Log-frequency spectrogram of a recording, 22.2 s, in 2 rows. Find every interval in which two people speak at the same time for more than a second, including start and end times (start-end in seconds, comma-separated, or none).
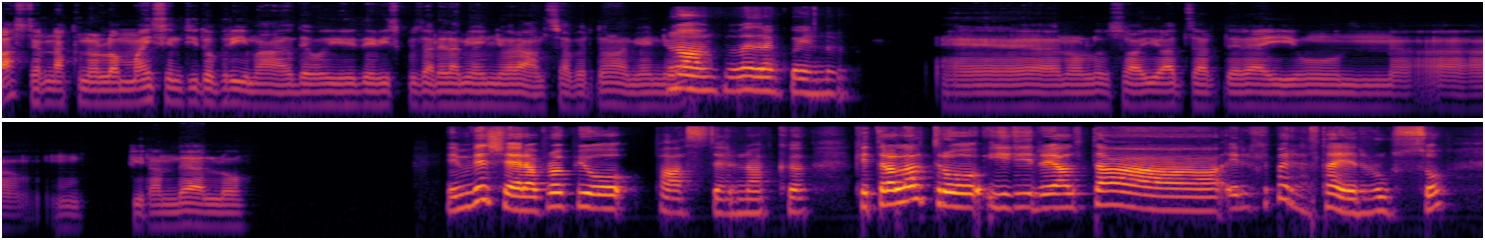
none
